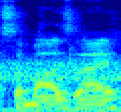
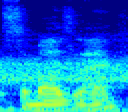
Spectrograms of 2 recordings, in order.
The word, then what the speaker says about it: Szoboszlai: Hungary, they got Szoboszlai. That's how you pronounce it, by the way, Teddy. I know you. Before you butcher it, it's Dominic Szoboszlai, the captain of Hungary.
